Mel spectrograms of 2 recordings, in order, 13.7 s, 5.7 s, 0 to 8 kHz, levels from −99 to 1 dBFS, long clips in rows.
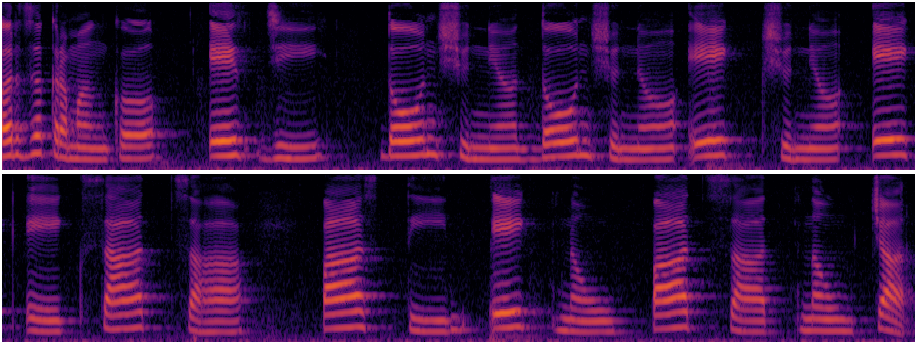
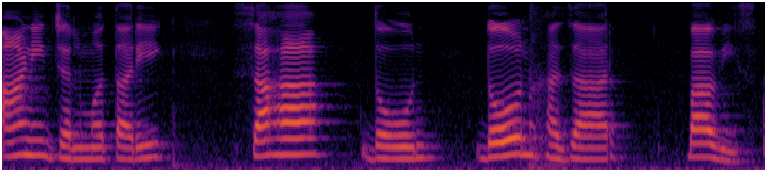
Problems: none marked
